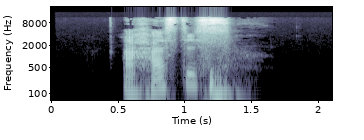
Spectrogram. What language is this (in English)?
Breton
